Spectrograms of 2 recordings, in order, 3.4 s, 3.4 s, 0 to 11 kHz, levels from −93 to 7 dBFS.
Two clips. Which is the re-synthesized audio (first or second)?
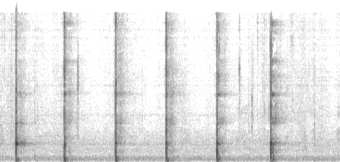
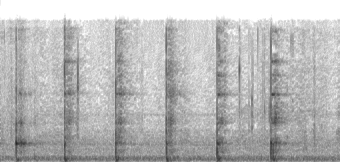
first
